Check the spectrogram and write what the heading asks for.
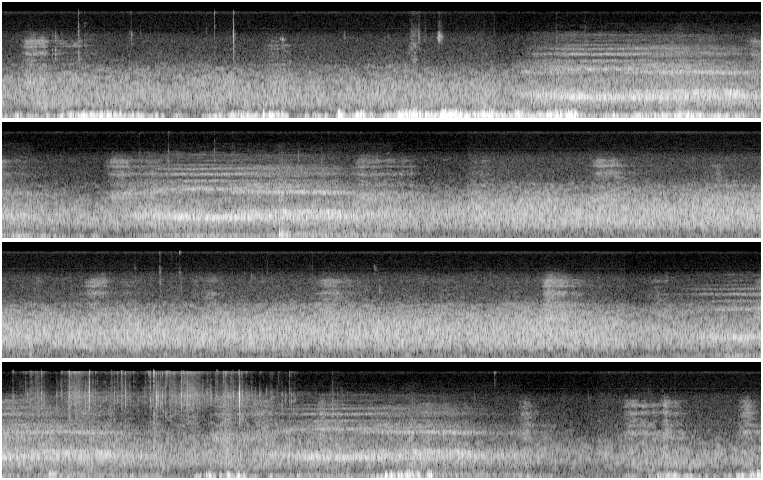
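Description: Screams of an unseen creature in the woods: four drawn-out, high, fairly steady calls in two pairs, each lasting a second or two. Over them, a frightened person breathes fast and heavily close to the microphone, with rumbling from the phone being handled.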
